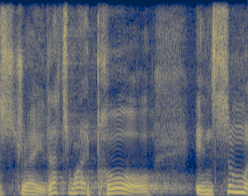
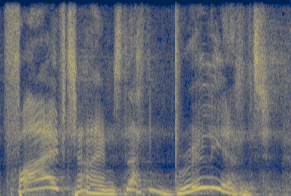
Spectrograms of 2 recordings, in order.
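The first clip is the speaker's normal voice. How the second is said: mock admiration; 7 semitones higher, much slower than usual. Congratulates pretend Paul on whippings.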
